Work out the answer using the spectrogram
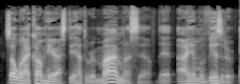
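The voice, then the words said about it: American English accent. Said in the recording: “My nationality, of course, you can hear it in my voice, I'm American.”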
